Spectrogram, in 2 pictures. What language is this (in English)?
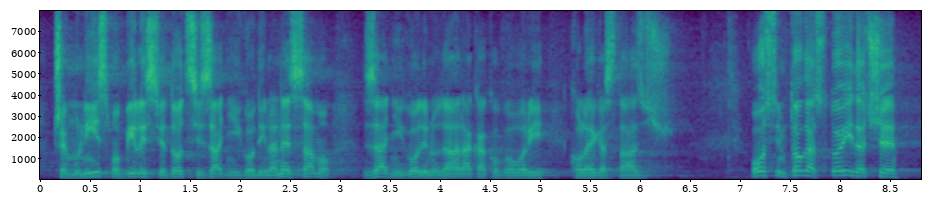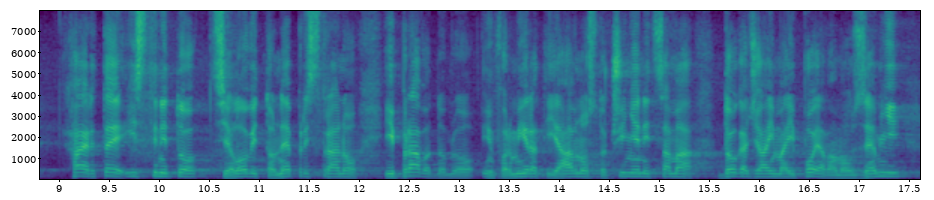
Croatian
